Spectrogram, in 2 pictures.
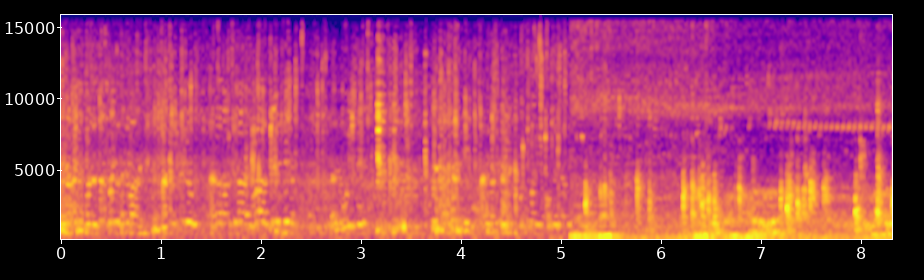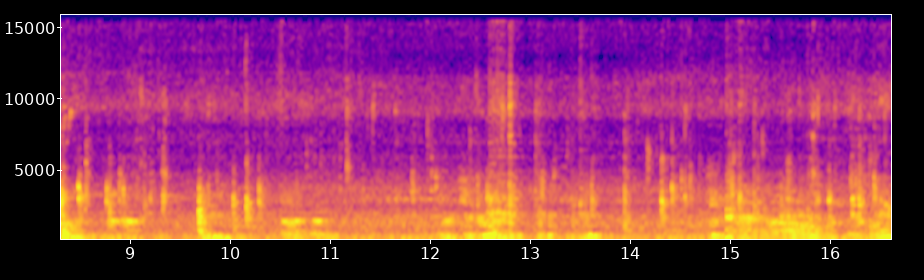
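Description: A metal slotted spoon scrapes and clinks against a steel wok.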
